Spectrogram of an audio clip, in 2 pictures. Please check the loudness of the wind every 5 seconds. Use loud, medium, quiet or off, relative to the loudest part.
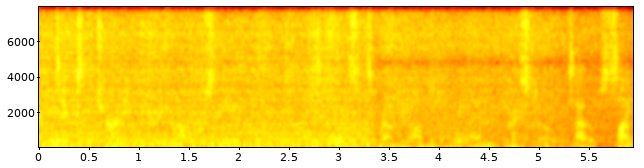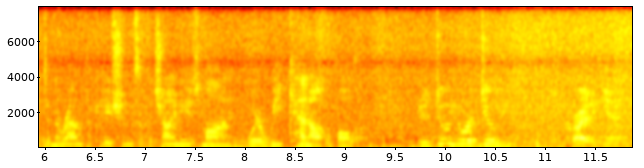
loud, medium, loud.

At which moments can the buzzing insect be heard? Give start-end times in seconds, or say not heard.
0.0-3.4.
